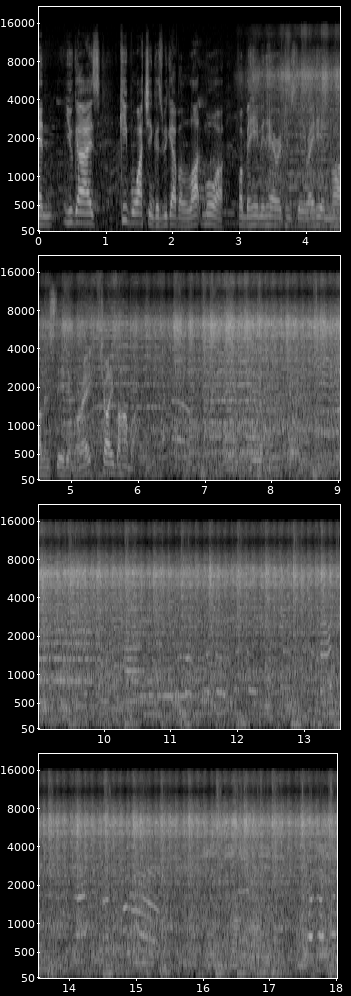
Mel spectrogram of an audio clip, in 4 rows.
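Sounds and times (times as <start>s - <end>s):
brass horns: 3.1s - 18.0s
band playing: 3.3s - 18.0s
voices shouting: 6.0s - 18.0s.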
